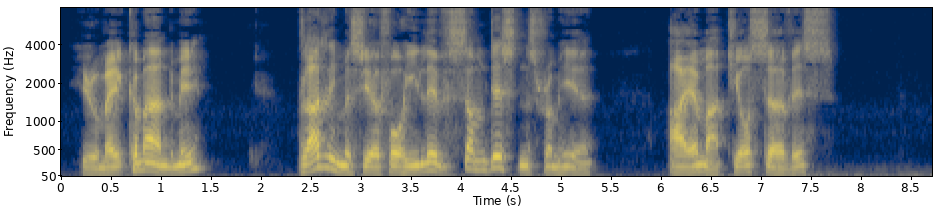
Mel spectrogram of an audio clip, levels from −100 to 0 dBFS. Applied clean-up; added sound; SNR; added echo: none; none; none; none.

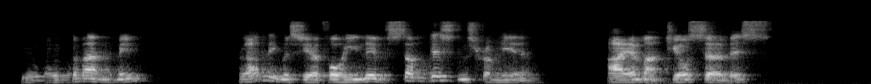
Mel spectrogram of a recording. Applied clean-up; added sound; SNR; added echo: neural mask model DeepFilterNet 3.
